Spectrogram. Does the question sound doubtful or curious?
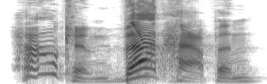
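doubtful. It sounds doubtful and disbelieving.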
